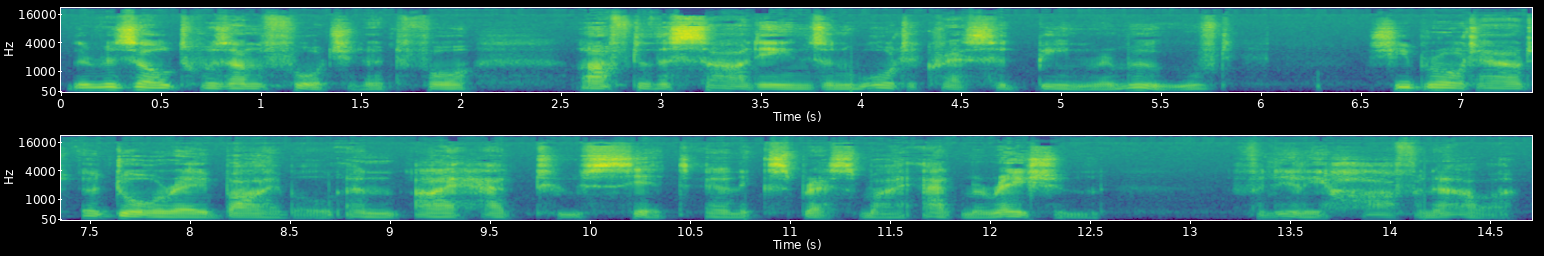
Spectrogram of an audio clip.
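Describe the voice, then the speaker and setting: A man narrates a horror audiobook. His voice is deep and grainy, and he reads very slowly. The delivery is deliberate and dramatic, with every phrase carefully measured.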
